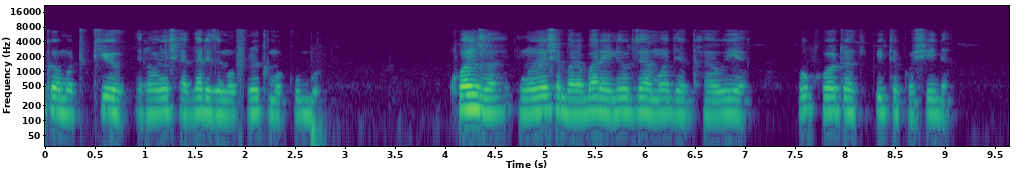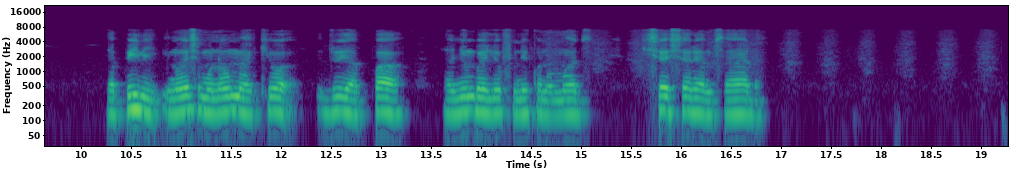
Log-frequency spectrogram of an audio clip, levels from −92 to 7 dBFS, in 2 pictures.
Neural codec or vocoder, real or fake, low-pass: none; real; 7.2 kHz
